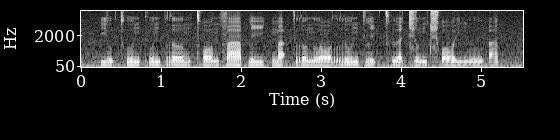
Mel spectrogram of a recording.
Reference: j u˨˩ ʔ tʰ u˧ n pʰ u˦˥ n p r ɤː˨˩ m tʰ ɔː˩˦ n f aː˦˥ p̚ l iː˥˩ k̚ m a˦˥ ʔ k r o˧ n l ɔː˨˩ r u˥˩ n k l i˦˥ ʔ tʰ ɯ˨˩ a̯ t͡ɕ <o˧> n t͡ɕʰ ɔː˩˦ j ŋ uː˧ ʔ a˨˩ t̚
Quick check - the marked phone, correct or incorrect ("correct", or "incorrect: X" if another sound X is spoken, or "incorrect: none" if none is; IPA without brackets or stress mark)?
correct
